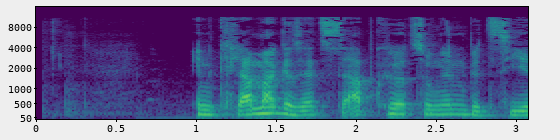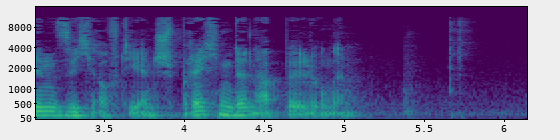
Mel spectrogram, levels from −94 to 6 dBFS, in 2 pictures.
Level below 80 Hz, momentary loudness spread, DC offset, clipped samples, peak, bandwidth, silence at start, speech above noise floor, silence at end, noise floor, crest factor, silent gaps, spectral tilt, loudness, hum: -54 dBFS; 12 LU; under 0.1%; under 0.1%; -8 dBFS; 11.5 kHz; 0.2 s; 33 dB; 1.05 s; -60 dBFS; 20 dB; none; -5.5 dB/octave; -28 LUFS; none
